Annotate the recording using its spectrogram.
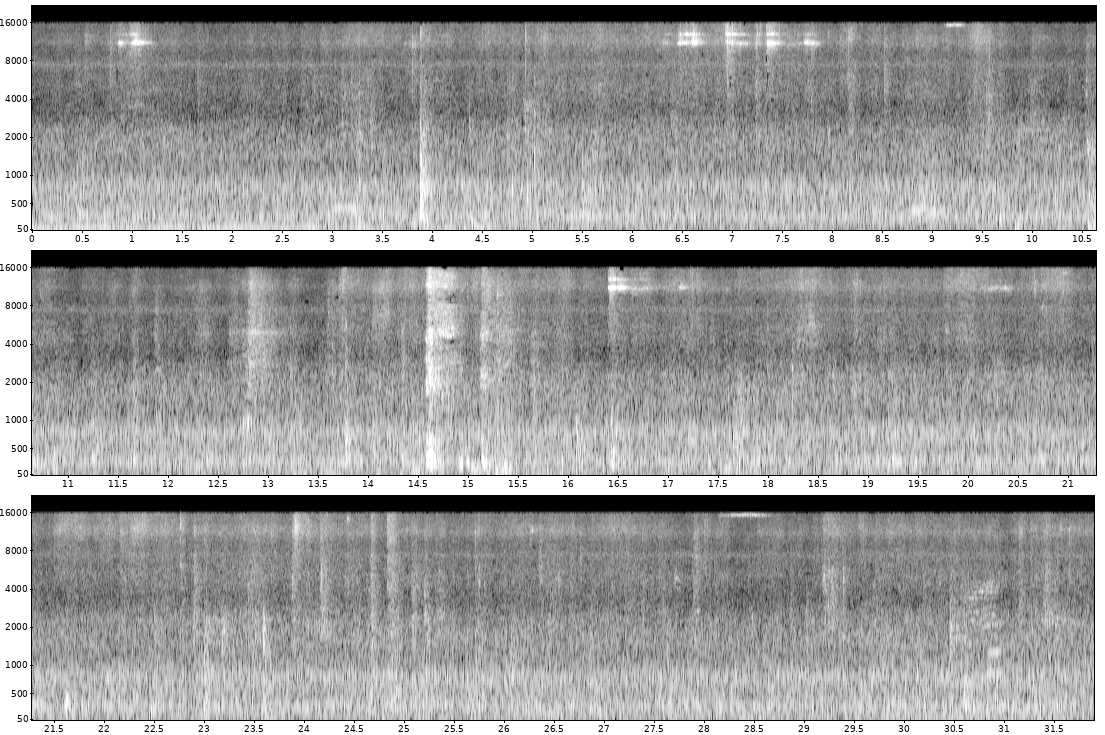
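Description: A steady low rumble of background room noise, with a few soft knocks and clicks, the clearest about four seconds in and about fifteen seconds in.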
